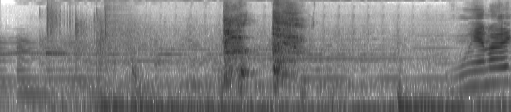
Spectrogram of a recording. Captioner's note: coughs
